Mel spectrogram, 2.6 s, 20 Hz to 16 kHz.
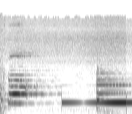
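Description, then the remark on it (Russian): The large peace memorial bell in Hiroshima, Japan, rings at 8:15 a.m. on August 6, the 70th anniversary of the atomic bombing, with deep, sustained tones. Several strikes land a second or so apart, each blooming into a humming resonance that lingers and overlaps the next. “8:15 утра 6 августа в Хиросиме зазвонил колокол мира.”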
